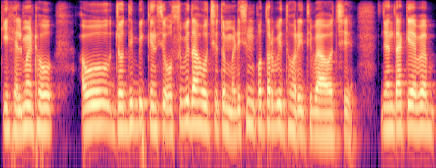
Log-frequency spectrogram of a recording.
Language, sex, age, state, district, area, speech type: Odia, male, 30-45, Odisha, Kalahandi, rural, spontaneous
